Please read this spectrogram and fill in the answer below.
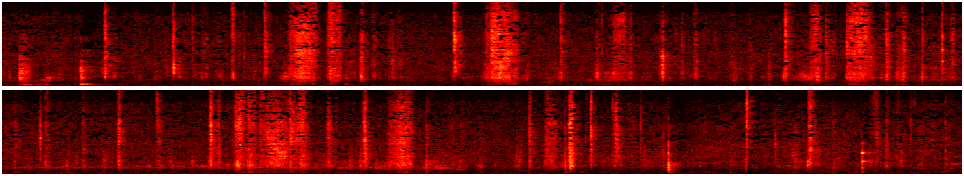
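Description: Close-miked eating sounds: chewing braised pork rib meat off the bone, with wet mouth smacks and many small clicks, in irregular clusters.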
